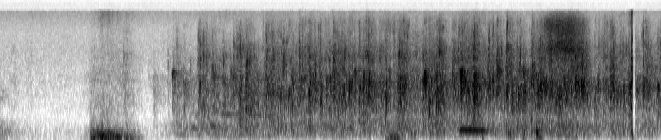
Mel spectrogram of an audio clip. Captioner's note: crowd clapping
